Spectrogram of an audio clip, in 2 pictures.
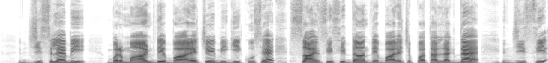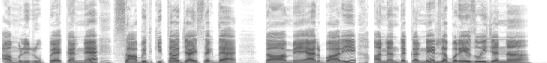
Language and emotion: Dogri, happy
